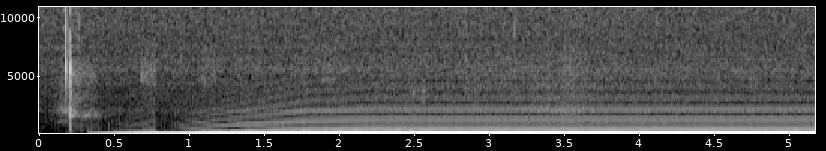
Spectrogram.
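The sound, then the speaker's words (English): A steady, low-pitched electronic tone sets in after a brief click and drones on unbroken for several seconds. It is a gamma binaural beat from the Dream Inducer module of the Banzai Labs Brainwave app, with a faintly buzzy, pulsing edge and no voices. “We'll start out with gamma here. So here's a gamma.”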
